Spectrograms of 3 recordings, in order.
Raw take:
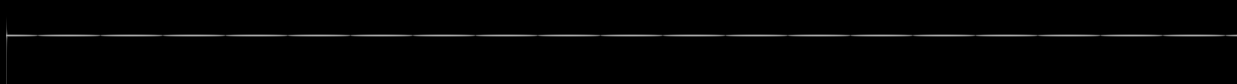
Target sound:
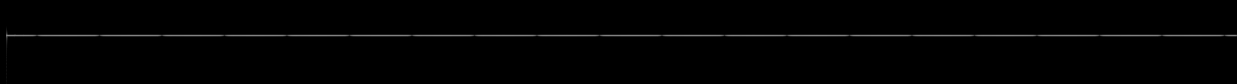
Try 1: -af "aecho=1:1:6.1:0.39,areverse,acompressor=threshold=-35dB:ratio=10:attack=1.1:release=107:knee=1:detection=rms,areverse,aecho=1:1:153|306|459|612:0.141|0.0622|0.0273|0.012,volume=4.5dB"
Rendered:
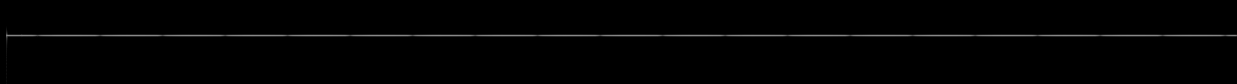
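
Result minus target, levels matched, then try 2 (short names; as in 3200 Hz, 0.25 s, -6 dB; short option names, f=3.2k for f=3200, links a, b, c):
echo 70 ms late
-af "aecho=1:1:6.1:0.39,areverse,acompressor=threshold=-35dB:ratio=10:attack=1.1:release=107:knee=1:detection=rms,areverse,aecho=1:1:83|166|249|332:0.141|0.0622|0.0273|0.012,volume=4.5dB"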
